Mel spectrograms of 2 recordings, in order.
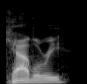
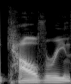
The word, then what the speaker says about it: cavalry: By the way, people have emailed me about how I pronounce the word cavalry. I do know it's C-A-V-A-L-R-Y. I know Calvary is where Jesus was crucified. Just the way I pronounce it, sometimes it sounds like I'm saying Calvary instead of cavalry.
